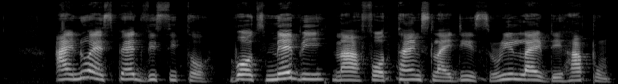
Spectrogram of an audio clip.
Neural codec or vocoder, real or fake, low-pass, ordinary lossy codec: vocoder, 48 kHz, 128 mel bands, Vocos; fake; none; none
